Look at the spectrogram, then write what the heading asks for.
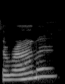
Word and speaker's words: Sarana: Hey, I guess your name is pronounced Sarana?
